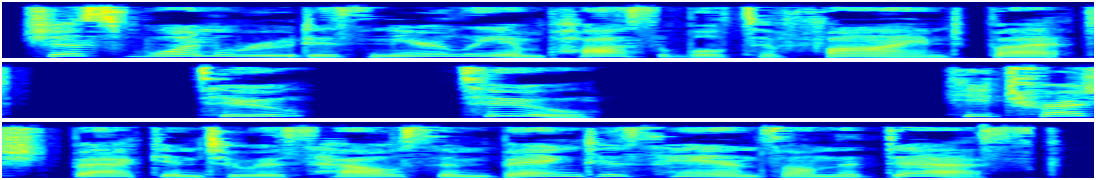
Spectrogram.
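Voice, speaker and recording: A woman narrating an audiobook in an expressive storytelling way. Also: lowish voice, no room sound. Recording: dull lo-fi.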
